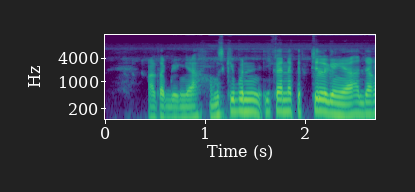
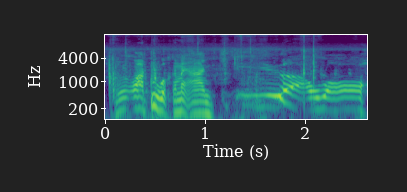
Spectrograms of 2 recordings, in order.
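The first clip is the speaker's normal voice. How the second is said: frustrated groan; 6 semitones higher, slower than usual. Real, not acted. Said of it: "Saya hampir aja misuh".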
